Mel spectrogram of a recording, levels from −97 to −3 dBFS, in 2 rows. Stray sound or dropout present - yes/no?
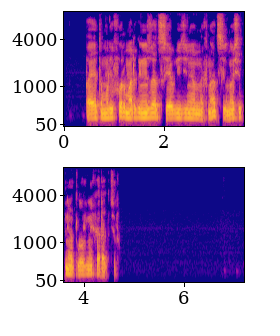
no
